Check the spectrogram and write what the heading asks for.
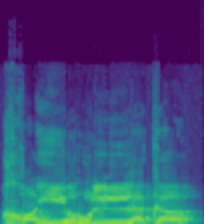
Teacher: tu akan ditulis tak ada baris lam tu ada tanda sabdu masuk terus dekat dalam lam seolah-olah Nun tu tak wujud · nun mati dan juga tanwin bertemu dengan lam bacaannya juga tidak berdengung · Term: idgham Bila Ghunnah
